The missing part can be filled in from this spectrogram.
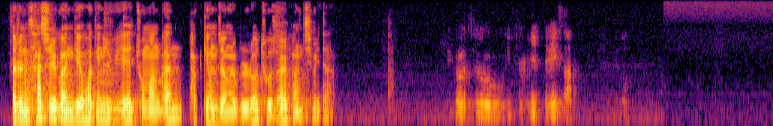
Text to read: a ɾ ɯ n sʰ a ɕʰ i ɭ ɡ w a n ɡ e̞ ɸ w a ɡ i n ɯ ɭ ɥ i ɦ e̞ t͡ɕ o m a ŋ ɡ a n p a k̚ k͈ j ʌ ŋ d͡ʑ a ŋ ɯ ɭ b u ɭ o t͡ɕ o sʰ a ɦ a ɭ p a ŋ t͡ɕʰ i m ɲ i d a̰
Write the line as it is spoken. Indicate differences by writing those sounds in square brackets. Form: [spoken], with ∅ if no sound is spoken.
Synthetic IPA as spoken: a ɾ ɯ n sʰ a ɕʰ i ɭ ɡ w a n ɡ e̞ ɸ w a ɡ i n ɯ ɭ ɥ i ɦ e̞ t͡ɕ o m a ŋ ɡ a n p a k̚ k͈ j ʌ ŋ d͡ʑ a ŋ ɯ ɭ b u [ɭː] o t͡ɕ o sʰ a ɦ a ɭ p a ŋ t͡ɕʰ i m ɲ i d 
